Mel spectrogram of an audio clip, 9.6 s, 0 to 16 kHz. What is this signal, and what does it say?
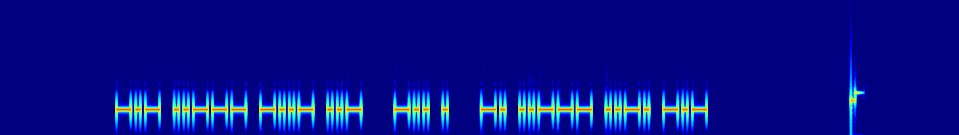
Morse code, heard as a keyed tone, about 25 wpm, 700 Hz. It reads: K2XU DE N2FK
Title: USA Callsign DE Callsign - 4 Characters - 25wpm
